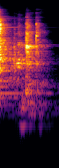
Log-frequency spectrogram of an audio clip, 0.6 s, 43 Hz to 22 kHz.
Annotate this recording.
Sound effects > Other
A recording of a Metal gate being pulled. Edited in RX 11.
creaking, gate, pitched, outdoor, metal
